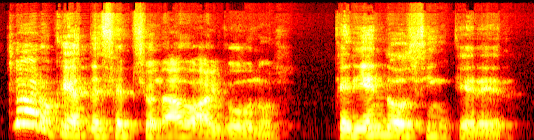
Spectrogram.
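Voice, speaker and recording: A man's voice: mid-range voice, sing-song, moderate pace. A middle-aged man preaching a sermon as a pastor, earnest, sometimes acting out his listeners' objections. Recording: echoey room.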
